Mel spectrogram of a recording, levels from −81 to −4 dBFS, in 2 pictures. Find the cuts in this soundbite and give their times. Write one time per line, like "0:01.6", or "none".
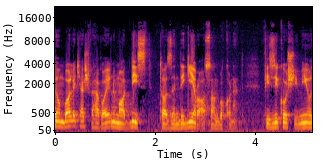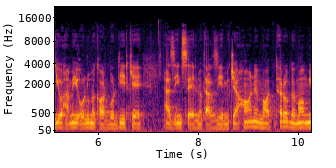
0:01.1
0:02.8
0:05.1
0:06.5
0:08.1
0:08.6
